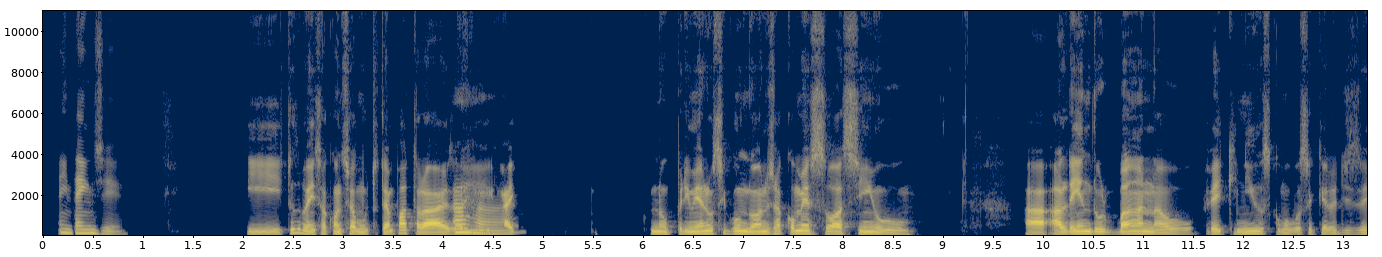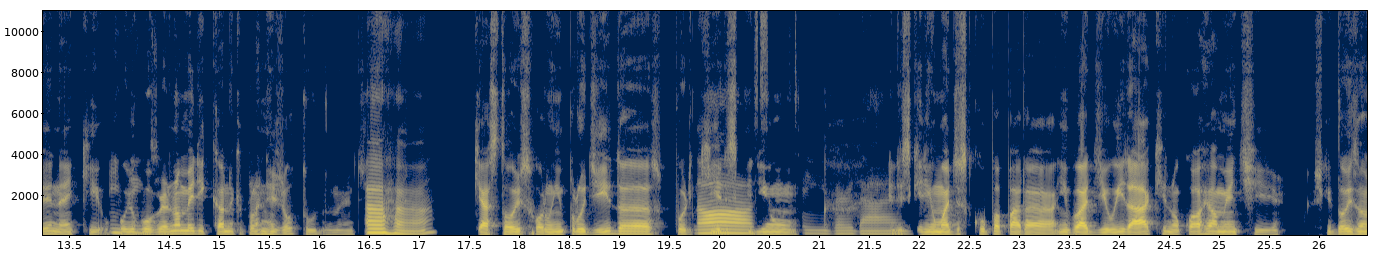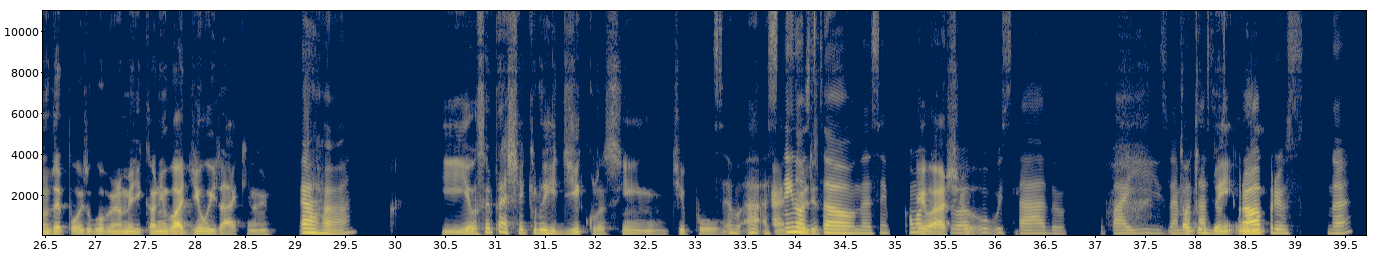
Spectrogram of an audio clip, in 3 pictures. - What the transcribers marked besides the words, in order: tapping; in English: "fake news"
- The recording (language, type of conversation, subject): Portuguese, podcast, Como lidar com diferenças de opinião sem perder respeito?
